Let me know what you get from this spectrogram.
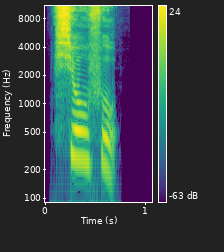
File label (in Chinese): "修复", Chinese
